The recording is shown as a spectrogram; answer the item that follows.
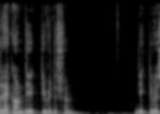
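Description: A man talking for about the first second, then near silence with one faint short tick near the end.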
